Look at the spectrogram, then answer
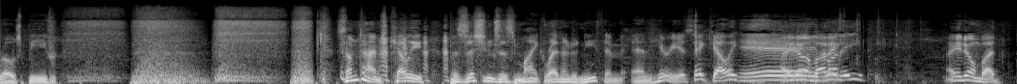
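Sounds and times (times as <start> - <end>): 
speech: 0.0 - 2.0, 3.4 - 10.1
person snorting mouth noises imitating a horse: 0.7 - 3.4
laughter: 3.2 - 5.6.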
